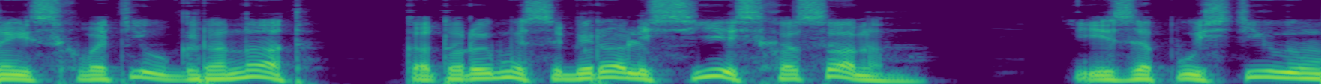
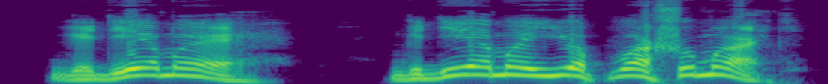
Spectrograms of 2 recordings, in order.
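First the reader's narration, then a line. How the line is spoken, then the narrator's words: Shouting. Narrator (Russian): кричал Ротный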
